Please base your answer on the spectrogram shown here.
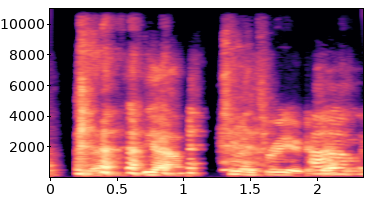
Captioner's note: laugh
